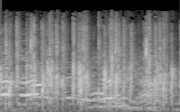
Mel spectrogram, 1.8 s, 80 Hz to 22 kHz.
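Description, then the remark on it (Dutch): A crowd applauding loudly and steadily, a dense crackle of many hands clapping with voices cheering mixed in throughout. “Nou, we hebben nog nooit zoveel applaus gekregen, behalve met Kleine Boodschap 100 trouwens.”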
